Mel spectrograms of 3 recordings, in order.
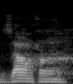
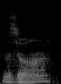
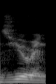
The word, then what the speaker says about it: Zarin: What is the French pronunciation of your surname? Zoran. Zorin, yeah. But everyone calls you Zarin, don't they, here? Pretty much. Do they? Better than Zurin, yeah? Zurin? As in, like, urine? Yeah, exactly.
